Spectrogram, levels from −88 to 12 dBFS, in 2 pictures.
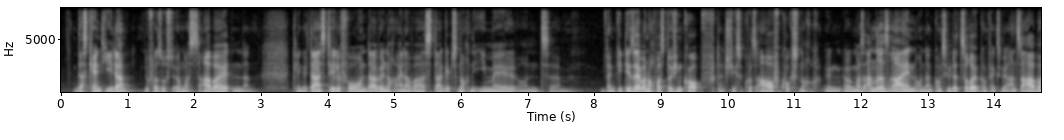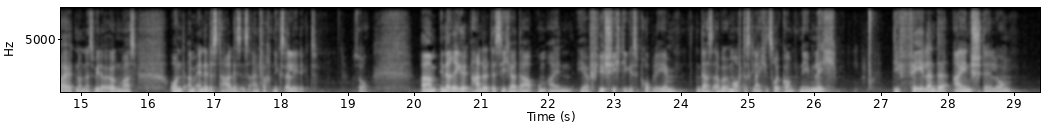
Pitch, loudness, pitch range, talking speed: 105 Hz, -19 LUFS, 95-120 Hz, 200 wpm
